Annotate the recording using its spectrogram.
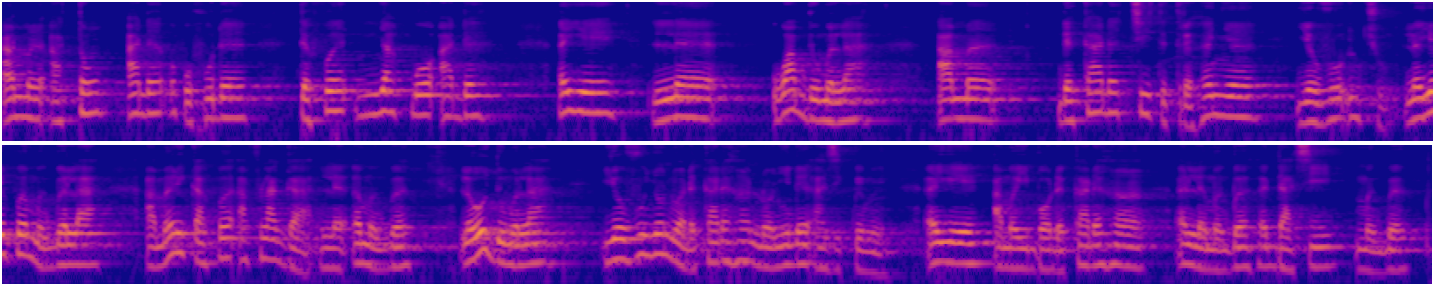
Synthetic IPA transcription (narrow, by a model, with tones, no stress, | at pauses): a˨mə˨ʔa˨t̪ɔ̃˦a˨ɖə˦ʔo˦ɸo˨ɸu˦ɖə˦t̪ə˨ɸə˦ɲã˦k͡pɔ˦ʔa˨ɖə˦ | ə˦jɛ˦lə˨ | wo˦a˦bd̪o˨mə̃˨la˦ | a˨mə̃˨ | ɖə˨ka˦ɖə˦t͡ɕi˦t̪e˨t̪ɾə˨ɦə˦ɲɛ̃˦jə˨vu˦ŋũ˦t͡ʃu˨lə˨jɛ˦ɸə˦mə̃˨ɡ͡bə˦la˦ | a˨me˨ɾi˦ka˨ɸə˦ʔa˨fla˦ɡa̰˨lə˨ʔə˦mə̃˨ɡ͡bə˦ | lə˨wo˦d̪o˨mə̃˨la˦ | je˨vu˦ɲɔ̃˦nũ˨a˨ɖə˨ka˦ɖə˦ɦã˦nɔ̃˨ɲĩ˦ɖə˦ʔa˨zi˨k͡pe˨mə̰̃˨ | ḛ˦je˦a̰˨mə̃˨ji˨bɔ˨ɖə˨ka˦ɖə˦ɦã˦ | ə̰˦lə˨mə̃˨ɡ͡bə˦ɦə˦d̪a˨si˦mə̃˨ɡ͡bə˦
